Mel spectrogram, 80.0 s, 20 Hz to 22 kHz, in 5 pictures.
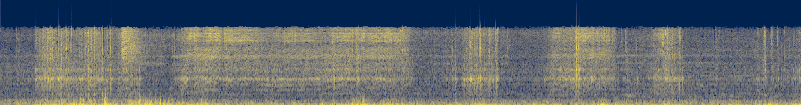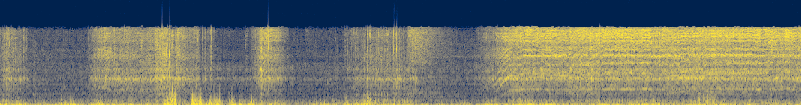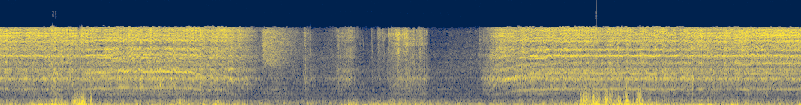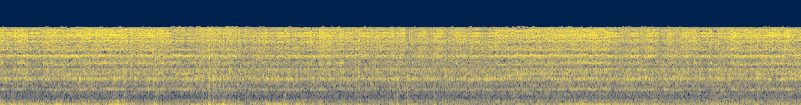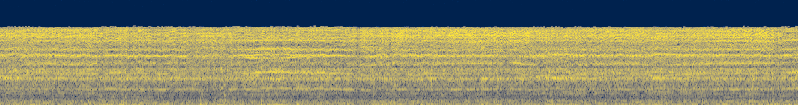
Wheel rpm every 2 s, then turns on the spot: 30, 30, 50, 50, 20, 40, 20, 10, 20, 60, 10, 30, 30, 150, 160, 170, 170, 160, 60, 10, 30, 150, 160, 160, 160, 170, 170, 170, 160, 160, 170, 160, 160, 160, 160, 160, 160, 160, 160, 170.
0-2 8-10 12-14 22-24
